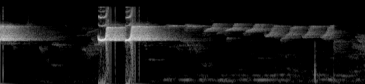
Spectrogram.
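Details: Female quail, known locally as chinga batair, gives a sharp doubled note followed by a fading series of softer trilled notes.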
